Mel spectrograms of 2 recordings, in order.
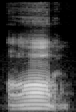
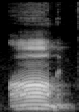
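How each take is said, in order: No difference in how they are said.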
